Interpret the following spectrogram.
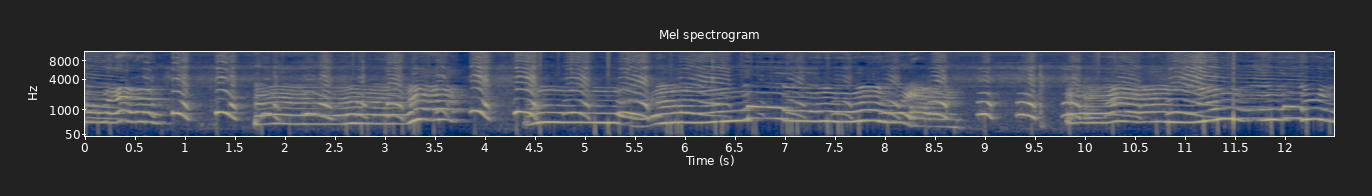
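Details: A pet dog howls and yelps back at an annoying noise: wavering, sliding howls broken by short choppy yips and a few pauses, rising and falling in pitch throughout.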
